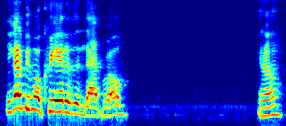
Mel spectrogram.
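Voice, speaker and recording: A man's voice: sits high, animated, normal speed, vocal fry. A man hosting a casual live stream, talking informally to his chat in a rambling way and often repeating his phrases. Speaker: live stream host of a radio hobby channel.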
